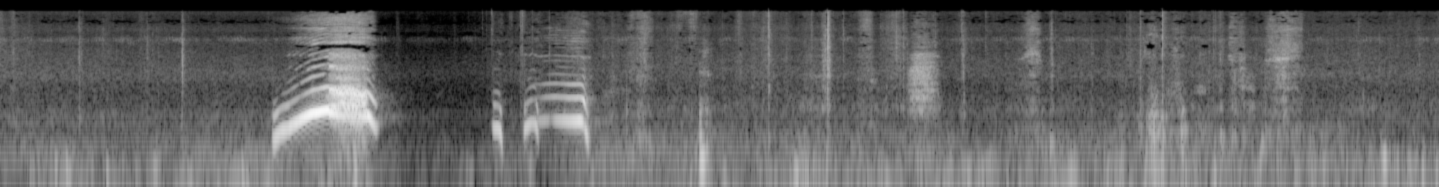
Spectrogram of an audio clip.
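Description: A man's loud wordless 'ooh' call, rising then falling in pitch, about three seconds in, followed by two shorter, steadier calls about five seconds in. After that, faint scattered rustling and small knocks of twigs and leaves being handled at the nest.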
